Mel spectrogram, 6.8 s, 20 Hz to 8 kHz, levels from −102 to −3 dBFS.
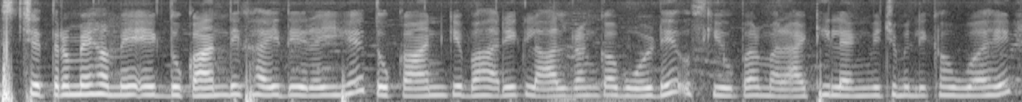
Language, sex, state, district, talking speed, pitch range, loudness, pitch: Hindi, female, Madhya Pradesh, Bhopal, 230 wpm, 225-250 Hz, -19 LUFS, 235 Hz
